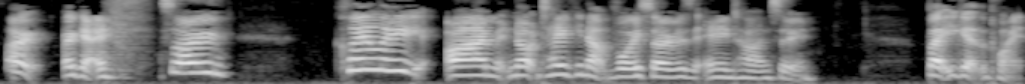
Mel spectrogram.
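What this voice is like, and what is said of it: Usual voice. Nothing is said of it.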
